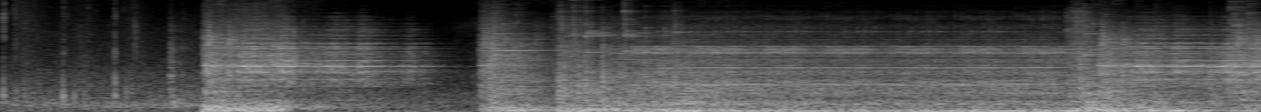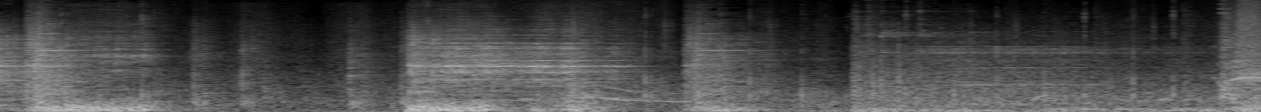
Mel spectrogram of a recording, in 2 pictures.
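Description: Footsteps tread on a stone floor.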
